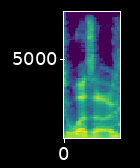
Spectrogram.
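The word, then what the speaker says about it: Oizo: Quentin Dupieux, who some people might know better by his other name, which is easier to pronounce, Mr. Ozo. – I think it's Wuzzo. I've certainly always known it as Wuzzo.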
